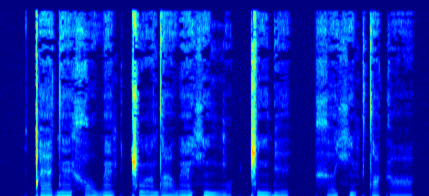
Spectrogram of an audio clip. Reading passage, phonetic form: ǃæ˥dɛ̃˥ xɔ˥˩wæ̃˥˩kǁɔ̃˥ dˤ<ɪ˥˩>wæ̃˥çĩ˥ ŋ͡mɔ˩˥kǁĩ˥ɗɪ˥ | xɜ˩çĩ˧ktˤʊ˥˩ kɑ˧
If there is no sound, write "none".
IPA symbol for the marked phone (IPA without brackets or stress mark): i˥˩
